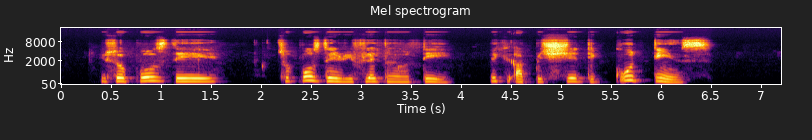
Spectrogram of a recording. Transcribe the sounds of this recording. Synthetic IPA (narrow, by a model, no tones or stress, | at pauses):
jusɔpozde | sɔpozdeɹiflɛk̚tɔ̃njɔde | mekjuʔapɹiʃiet̚diɡ̥ud̚t̪ĩŋs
